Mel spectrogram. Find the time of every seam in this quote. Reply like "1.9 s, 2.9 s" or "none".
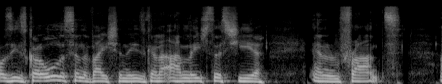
none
